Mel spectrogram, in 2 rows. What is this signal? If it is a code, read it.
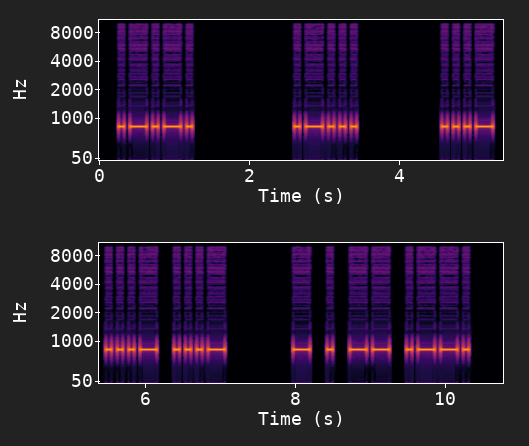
Morse code, heard as a keyed tone, about 16 wpm, 800 Hz. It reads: <AR> <AS> VVV TEMP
